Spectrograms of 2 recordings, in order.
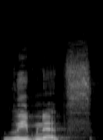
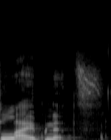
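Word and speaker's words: Leibniz: name, which I pronounced Libnitz, is actually pronounced lie, not Lee. So, it's Linets. Lenets, which yeah, I had been saying that wrong the whole time.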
